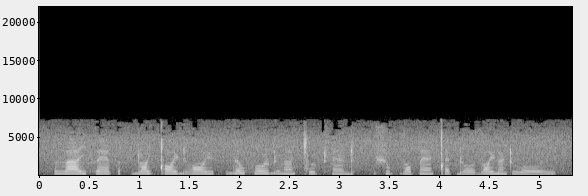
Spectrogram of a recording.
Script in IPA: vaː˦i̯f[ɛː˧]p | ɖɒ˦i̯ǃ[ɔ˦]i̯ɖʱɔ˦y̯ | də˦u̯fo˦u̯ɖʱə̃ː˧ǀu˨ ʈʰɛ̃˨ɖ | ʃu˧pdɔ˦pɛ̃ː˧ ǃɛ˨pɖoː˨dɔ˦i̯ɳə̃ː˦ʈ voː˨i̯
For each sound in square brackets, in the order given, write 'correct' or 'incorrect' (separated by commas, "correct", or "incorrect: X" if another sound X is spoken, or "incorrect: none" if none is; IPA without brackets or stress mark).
correct, correct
